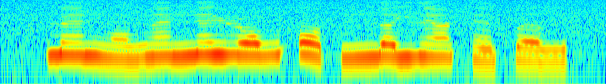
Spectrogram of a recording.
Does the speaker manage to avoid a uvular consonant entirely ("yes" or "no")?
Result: yes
